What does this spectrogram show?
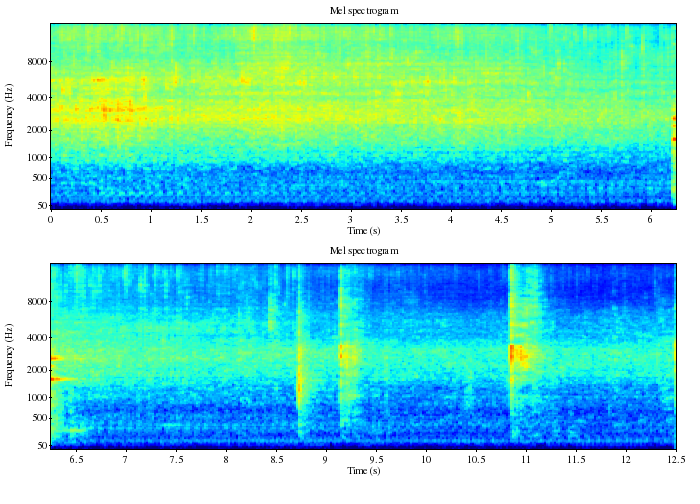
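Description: Small fish, chillies and onion sizzling in oil in a kadai while a metal spatula stirs them, the sizzle fading away over the first half. About halfway through the spatula clangs once against the pan with a short ring, followed by a few light taps.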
